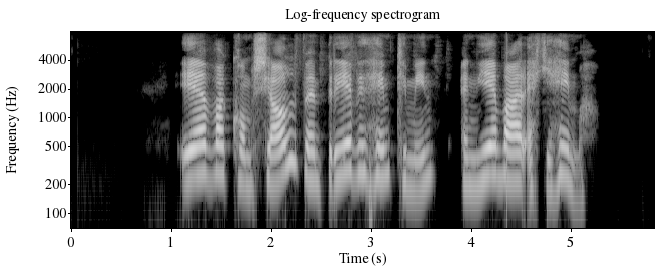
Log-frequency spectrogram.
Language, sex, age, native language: Icelandic, female, 50-59, Icelandic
